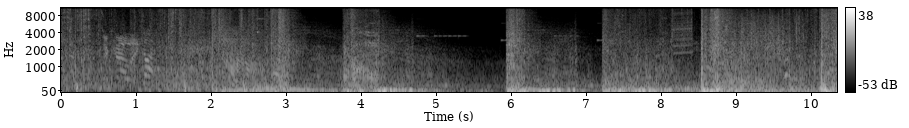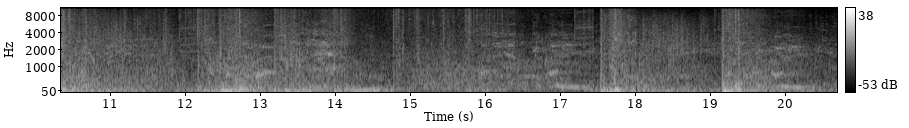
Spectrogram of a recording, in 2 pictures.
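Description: Gunfire and explosions from the video game Mass Effect Legendary Edition: loud volleys of shots and heavy booms come in repeated bursts with short gaps between them, and talk runs over parts of the clip.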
